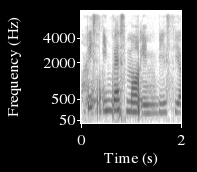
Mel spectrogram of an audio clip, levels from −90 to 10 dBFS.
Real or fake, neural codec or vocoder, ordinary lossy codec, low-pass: fake; codec, 16 kHz in and 24 kHz out, 1.1 kbps, FireRedTTS-2 codec; none; 7.2 kHz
